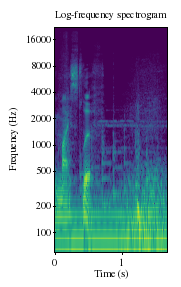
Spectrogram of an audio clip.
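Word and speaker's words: MYSLF: notes that make up myself or if you want to say it phonetically my sliff Eve solaras my self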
